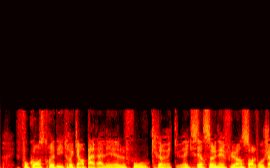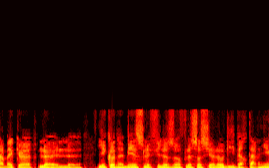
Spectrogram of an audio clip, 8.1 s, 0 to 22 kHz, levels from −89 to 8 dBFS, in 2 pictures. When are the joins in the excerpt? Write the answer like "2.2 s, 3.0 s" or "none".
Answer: 3.8 s, 4.6 s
